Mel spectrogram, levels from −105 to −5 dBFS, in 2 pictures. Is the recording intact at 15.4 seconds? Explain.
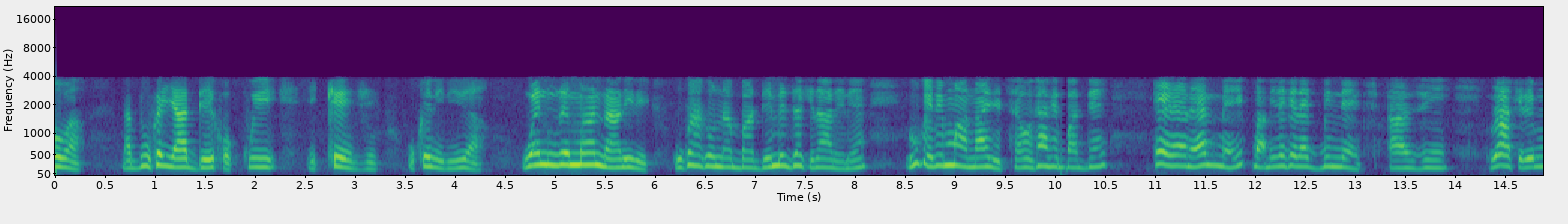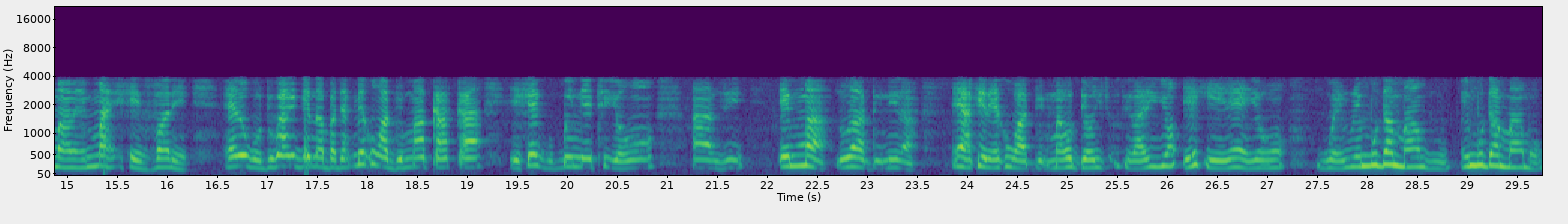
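No. From 15.37 to 15.39 s there is packet loss with pitch repetition. About 20 ms of audio is missing, which fits two lost packets. The receiver bridges the gap by repeating the last pitch period, so the speech briefly sounds held and slightly buzzy before continuing. The channels drifting apart are also present at this moment. The two channels run on clocks that differ by roughly 150 parts per million, so their relative delay keeps sliding, reaching around 4 ms. When the channels are summed, the moving comb notches produce a slow flanging sweep.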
